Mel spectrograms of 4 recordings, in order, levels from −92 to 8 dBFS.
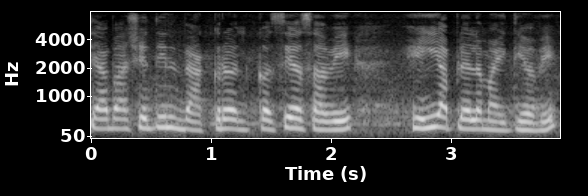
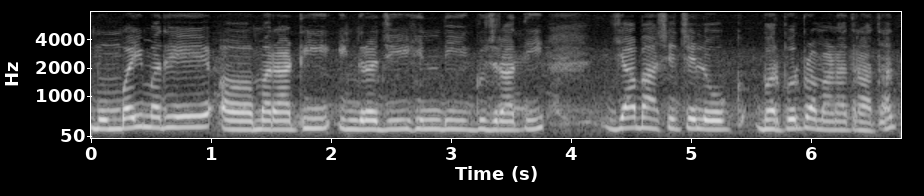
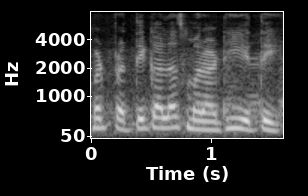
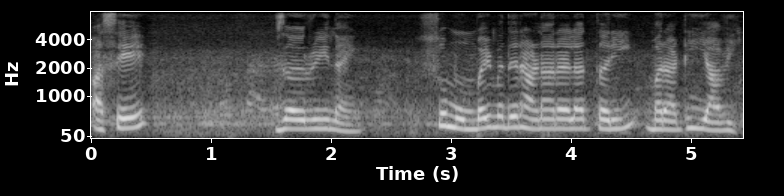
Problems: constant background noise, background conversations at intervals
